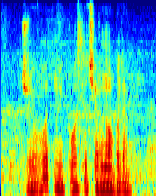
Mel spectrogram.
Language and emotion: Russian, neutral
